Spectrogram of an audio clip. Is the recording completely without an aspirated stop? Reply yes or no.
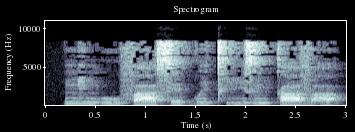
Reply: no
